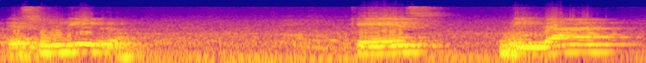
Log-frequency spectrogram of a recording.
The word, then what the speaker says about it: Midá: Si quieres anotar, Midá Keneged Midá en hebreo, M-I-D-A, Midá, lleva tilde en A.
